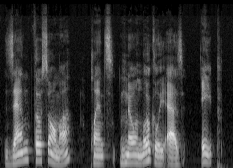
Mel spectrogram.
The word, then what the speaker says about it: Xanthosoma: from the genus zantombossa added some extra syllables there uh xanthosoma plants known locally as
